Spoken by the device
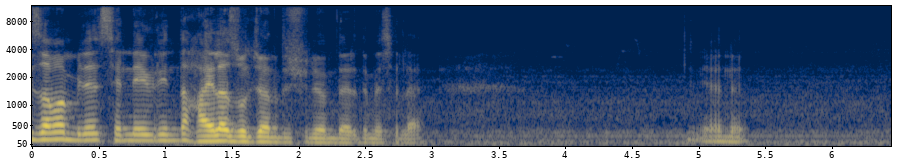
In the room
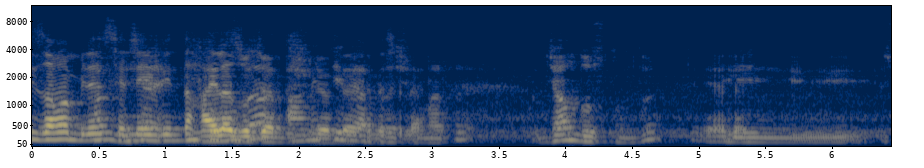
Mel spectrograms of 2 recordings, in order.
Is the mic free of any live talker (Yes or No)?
No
